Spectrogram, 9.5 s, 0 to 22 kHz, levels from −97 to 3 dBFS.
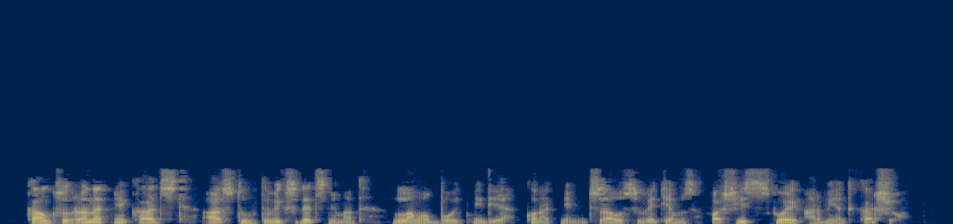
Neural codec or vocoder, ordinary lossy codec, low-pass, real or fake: autoencoder, 48 kHz, 128 numbers a frame, DAC-VAE, trained on Japanese speech; MP3, 32 kbps; 5.4 kHz; fake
